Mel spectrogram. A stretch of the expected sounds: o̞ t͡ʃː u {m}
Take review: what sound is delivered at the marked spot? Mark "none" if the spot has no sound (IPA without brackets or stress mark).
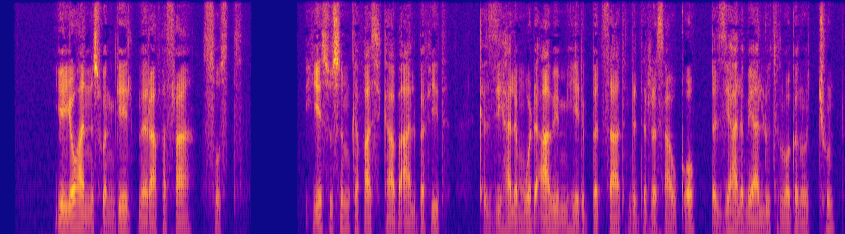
n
